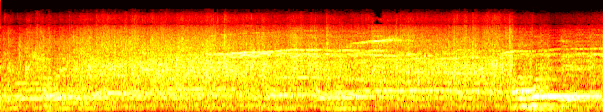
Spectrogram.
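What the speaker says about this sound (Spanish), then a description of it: "Y un aplauso para él." An audience at a Labor Day commemoration in Veracruz applauds in a large hall, with steady clapping and some crowd noise that swells briefly near the end, heard at a moderate distance.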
